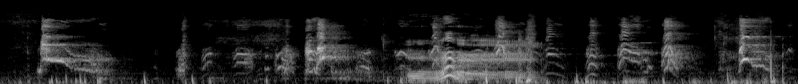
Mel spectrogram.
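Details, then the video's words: A bunch of playful Cane Corso puppies mixing high falling yelps, sharp little barks and a rough, buzzy puppy growl near the middle, with short squeaks scattered through the scuffle. "Bunch of Yipping Puppies!"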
